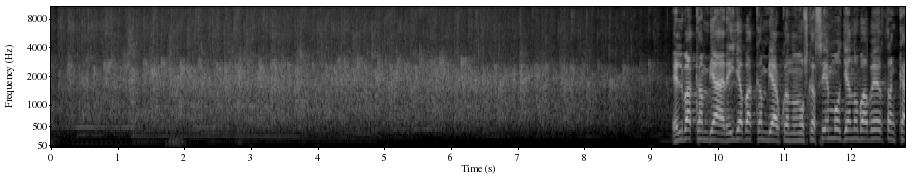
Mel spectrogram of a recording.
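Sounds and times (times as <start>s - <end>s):
audience applauding with many hands clapping: 0.0s - 9.4s
speech: 9.3s - 12.8s.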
